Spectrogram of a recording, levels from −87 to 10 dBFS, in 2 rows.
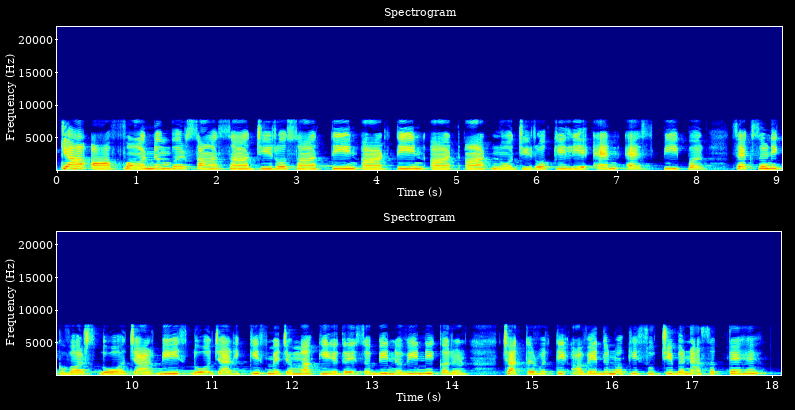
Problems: none marked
